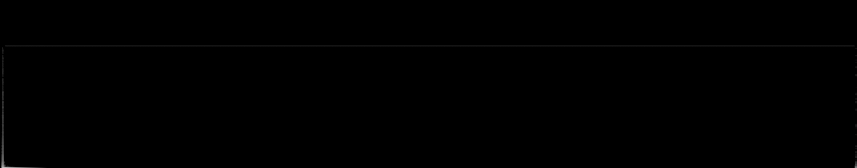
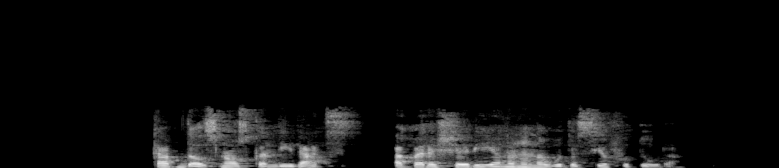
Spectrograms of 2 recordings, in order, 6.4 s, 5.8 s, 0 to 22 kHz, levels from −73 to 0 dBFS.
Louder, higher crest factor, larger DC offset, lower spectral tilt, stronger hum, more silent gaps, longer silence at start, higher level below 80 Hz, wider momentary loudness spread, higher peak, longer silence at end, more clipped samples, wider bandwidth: second, -58 LUFS vs -17 LUFS; first, 24 dB vs 16 dB; neither; about the same, -6 dB/octave vs -5 dB/octave; first, 50 Hz at -115 dBFS vs none; second, none vs 2.75-2.88 s; second, 0 s vs 1.15 s; first, -48 dBFS vs -62 dBFS; second, 0 LU vs 13 LU; second, -14 dBFS vs -2 dBFS; first, 6.2 s vs 0.8 s; neither; first, 16.5 kHz vs 8.2 kHz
